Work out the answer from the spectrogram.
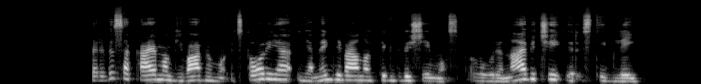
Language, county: Lithuanian, Alytus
